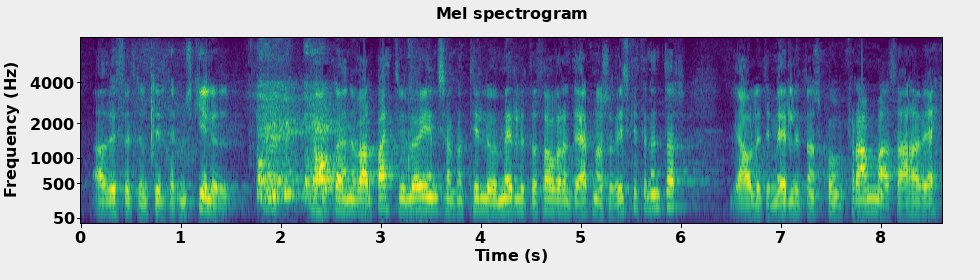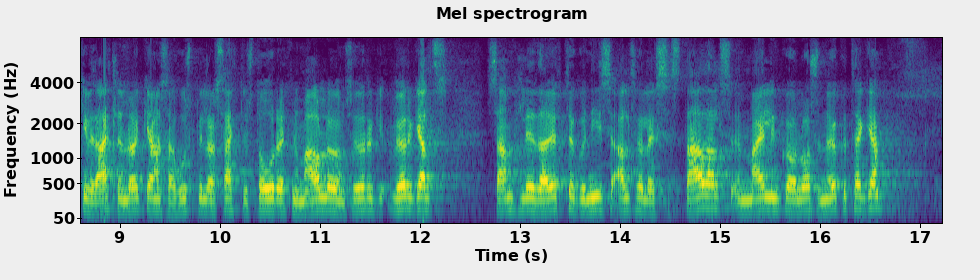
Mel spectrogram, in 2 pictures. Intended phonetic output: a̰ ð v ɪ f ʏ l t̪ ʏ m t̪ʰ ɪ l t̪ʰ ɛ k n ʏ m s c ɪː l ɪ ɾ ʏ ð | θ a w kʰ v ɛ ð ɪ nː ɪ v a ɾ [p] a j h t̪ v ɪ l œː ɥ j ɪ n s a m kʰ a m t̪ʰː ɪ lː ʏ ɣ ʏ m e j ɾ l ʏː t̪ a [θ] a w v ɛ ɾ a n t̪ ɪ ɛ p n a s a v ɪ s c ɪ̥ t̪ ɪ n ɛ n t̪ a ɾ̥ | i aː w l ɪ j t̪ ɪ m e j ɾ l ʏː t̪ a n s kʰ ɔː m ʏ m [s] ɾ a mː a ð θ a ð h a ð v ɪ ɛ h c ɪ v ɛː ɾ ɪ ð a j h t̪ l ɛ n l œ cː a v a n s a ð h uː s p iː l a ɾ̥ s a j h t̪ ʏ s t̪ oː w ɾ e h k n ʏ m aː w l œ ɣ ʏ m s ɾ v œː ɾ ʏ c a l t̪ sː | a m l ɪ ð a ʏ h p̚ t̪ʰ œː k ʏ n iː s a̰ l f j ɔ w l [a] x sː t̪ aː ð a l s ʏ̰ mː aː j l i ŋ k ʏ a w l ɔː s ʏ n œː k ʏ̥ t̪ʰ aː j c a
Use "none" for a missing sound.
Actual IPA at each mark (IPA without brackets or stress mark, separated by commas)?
p, θ, f, ɛ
